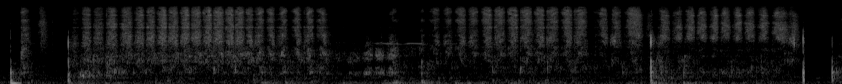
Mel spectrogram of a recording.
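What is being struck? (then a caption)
Plastic stylus tip on a glass touchscreen. A plastic Apple Pencil tip rubs back and forth on the flat glass touchscreen of an iPad while blending. It makes rapid, bright, scratchy rubbing strokes in a steady rhythm, broken by short pauses and a few sharper taps of the tip on the glass.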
